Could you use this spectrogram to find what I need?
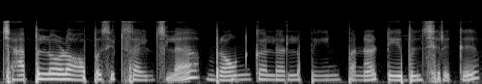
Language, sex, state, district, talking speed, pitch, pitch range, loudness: Tamil, female, Tamil Nadu, Nilgiris, 100 wpm, 215 Hz, 205-230 Hz, -18 LUFS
